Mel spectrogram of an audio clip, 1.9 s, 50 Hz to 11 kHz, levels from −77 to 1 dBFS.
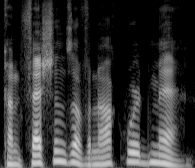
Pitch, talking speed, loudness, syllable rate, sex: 140 Hz, 155 wpm, -19 LUFS, 4.2 syllables/s, male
